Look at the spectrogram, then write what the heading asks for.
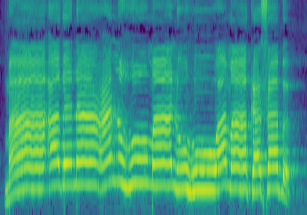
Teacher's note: Ada 2 mad silah, dua-duanya harokatan.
